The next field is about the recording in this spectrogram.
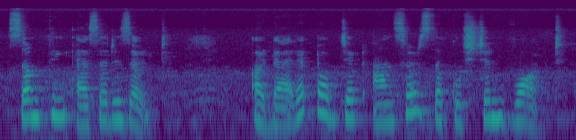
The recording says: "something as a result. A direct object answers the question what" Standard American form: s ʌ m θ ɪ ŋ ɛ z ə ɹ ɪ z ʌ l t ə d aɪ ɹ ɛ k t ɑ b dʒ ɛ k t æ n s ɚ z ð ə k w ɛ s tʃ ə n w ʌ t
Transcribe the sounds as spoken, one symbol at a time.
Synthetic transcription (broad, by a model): s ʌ m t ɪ ŋ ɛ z ə ɹ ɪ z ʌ l t ə d aɪ ɹ ɛ k t ɑ b dʒ ɛ k t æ n s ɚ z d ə k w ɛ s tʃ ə n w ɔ t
